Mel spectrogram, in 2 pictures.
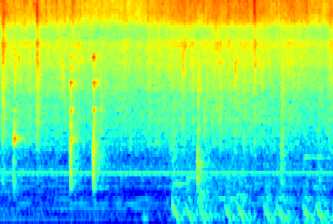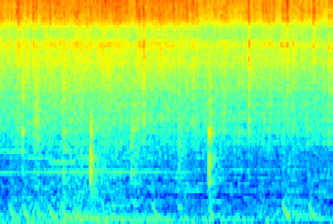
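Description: Chopped shallots and garlic sizzling in oil in a wok, with a few sharp clicks of a spatula against the wok and plate in the first second. From about two seconds in, the spatula scrapes and stirs the mixture round the pan.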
